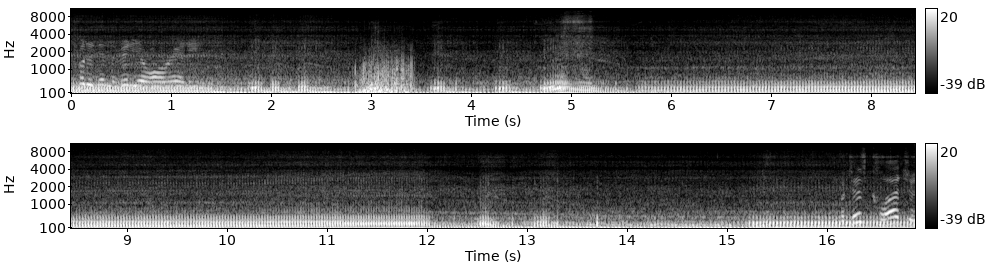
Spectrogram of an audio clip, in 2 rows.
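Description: A 2018 Apollo 250RX motorcycle engine revs and clatters up close, with rising and falling throttle sweeps, a steady run in the middle and another rev near the end, under someone talking.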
